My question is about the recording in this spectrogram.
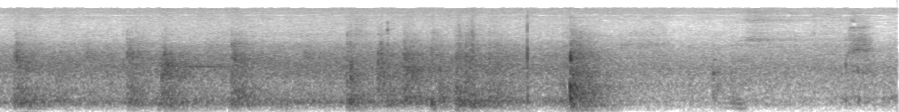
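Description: Ceramic crockery clinking and knocking as a grey-and-blue stoneware jug is picked up from among cups, plates and bowls, with one sharp, ringing clink about three seconds in.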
